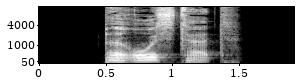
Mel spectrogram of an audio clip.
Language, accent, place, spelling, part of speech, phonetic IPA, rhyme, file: German, Germany, Berlin, berußtet, verb, [bəˈʁuːstət], -uːstət, De-berußtet.ogg
- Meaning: inflection of berußen: 1. second-person plural preterite 2. second-person plural subjunctive II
